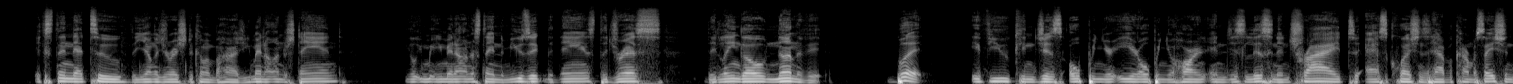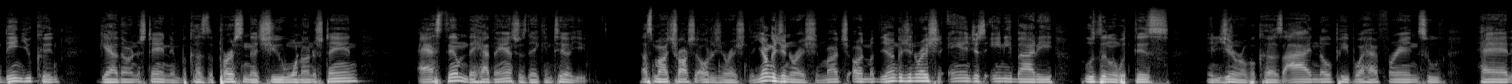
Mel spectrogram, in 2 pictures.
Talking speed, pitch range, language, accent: 215 wpm, 110-130 Hz, English, American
